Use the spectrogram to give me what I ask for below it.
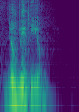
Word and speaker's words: Numidium: Cuando llevamos la carta a un cuchillo nos pide ayudarle a buscar una llave para resucitar a Numidium. Así se pronuncia, Numidium.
